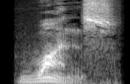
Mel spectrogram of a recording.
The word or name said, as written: once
